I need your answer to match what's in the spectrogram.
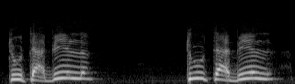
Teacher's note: parce que le h ne se prononce pas la liaison se fait bien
